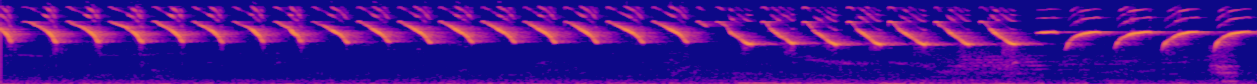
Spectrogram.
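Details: Canary long-rolling song to provoke rival canaries into singing; clear descending whistles repeated about twice per second, changing to a brighter faster series, then short rising chirps.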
